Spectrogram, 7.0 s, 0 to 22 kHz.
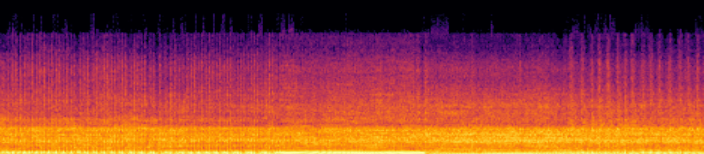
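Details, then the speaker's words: Yamaha Blaster 200 two-stroke ATV after fitting a replacement spring clip: ragged, stumbling note wavering as revs rise and fall, not throttle dependent; running rough, owner suspects cheap Chinese ignition parts, not carburetor. "I think that's cheap Chinese ignition parts. Now it runs like shit."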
